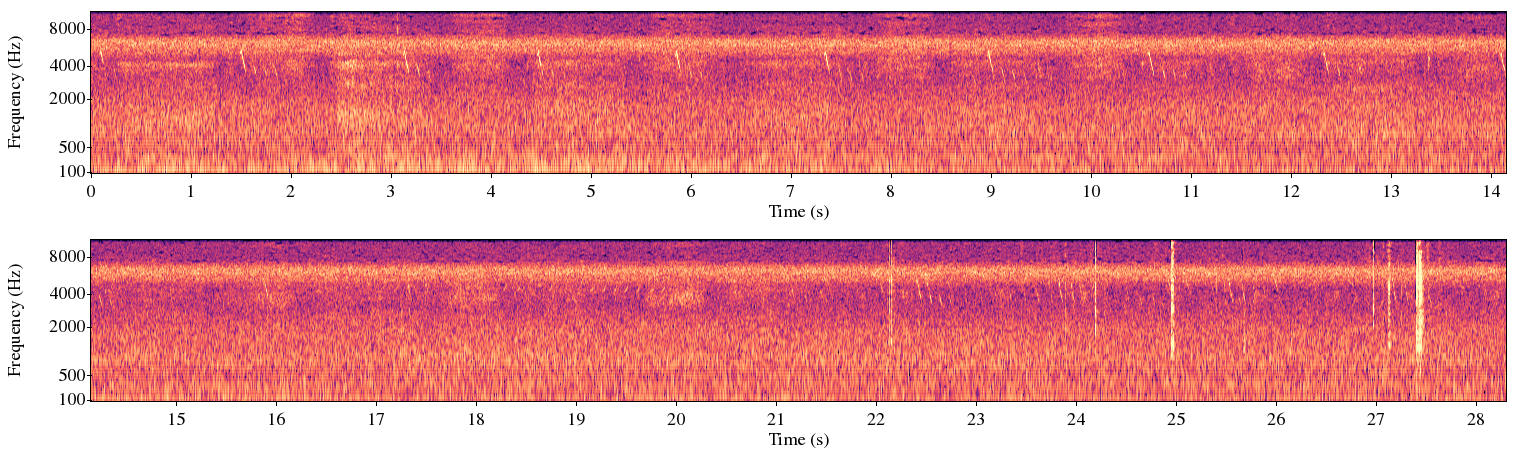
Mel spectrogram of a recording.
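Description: Steady outdoor ambience: insects chirring continuously over a low rumble of distant traffic. A few sharp clicks come near the end.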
